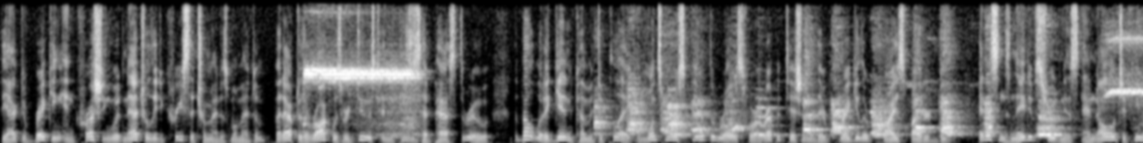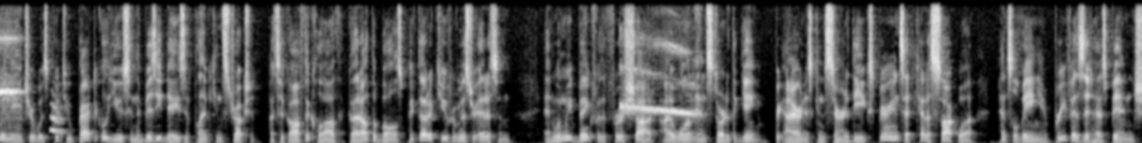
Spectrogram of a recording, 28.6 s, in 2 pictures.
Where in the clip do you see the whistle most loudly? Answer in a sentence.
The loudest moment of the whistle is at 4 seconds.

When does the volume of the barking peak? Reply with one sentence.
The loudest moment of the barking is at 13 seconds.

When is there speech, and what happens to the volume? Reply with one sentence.
The speech can be heard from 0.0 to 28.5 s, at a steady volume.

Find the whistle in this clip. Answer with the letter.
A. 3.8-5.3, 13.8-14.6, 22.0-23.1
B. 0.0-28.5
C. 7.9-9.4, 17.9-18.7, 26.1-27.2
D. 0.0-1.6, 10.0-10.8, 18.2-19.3
A.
